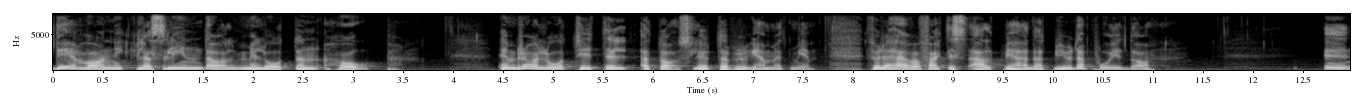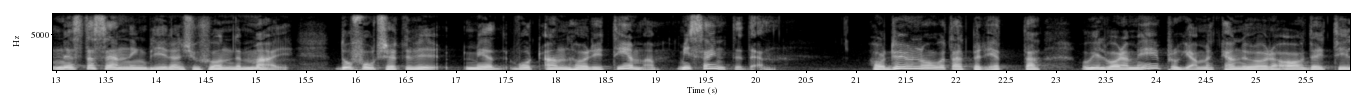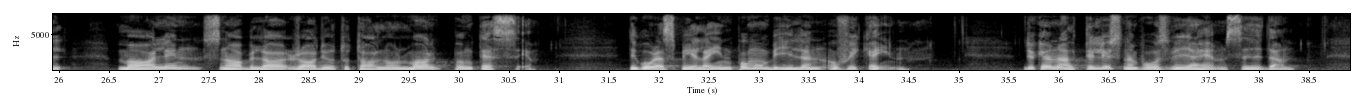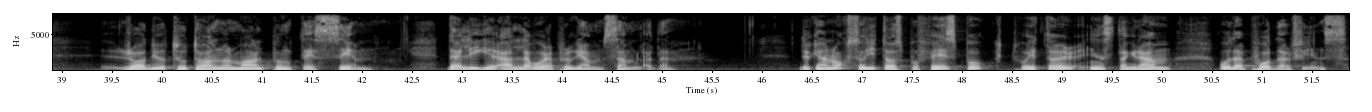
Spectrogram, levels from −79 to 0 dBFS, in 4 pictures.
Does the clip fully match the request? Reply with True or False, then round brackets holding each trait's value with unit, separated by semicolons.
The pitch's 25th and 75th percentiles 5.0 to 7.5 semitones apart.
False (4.4 semitones)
